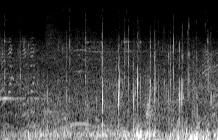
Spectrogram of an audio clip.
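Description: Irregular footsteps and small knocks from a wicket keeper moving about on a dirt pitch, picked up by a helmet-mounted camera over a low rumble.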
